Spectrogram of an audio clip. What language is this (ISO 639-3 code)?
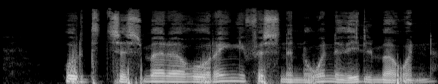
kab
